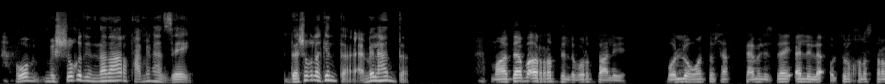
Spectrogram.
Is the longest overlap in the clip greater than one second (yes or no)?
no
